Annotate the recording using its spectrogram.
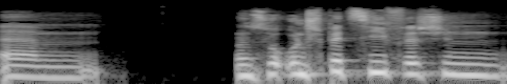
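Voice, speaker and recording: Medium in pitch, a woman's dark, mellow voice moves with ordinary pitch variation. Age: 20s. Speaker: author and journalist. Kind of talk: casual interview.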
